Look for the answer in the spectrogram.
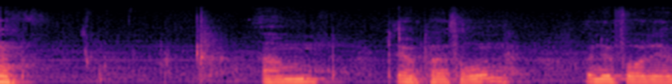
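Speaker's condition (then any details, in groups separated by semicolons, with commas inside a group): Amyotrophic lateral sclerosis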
